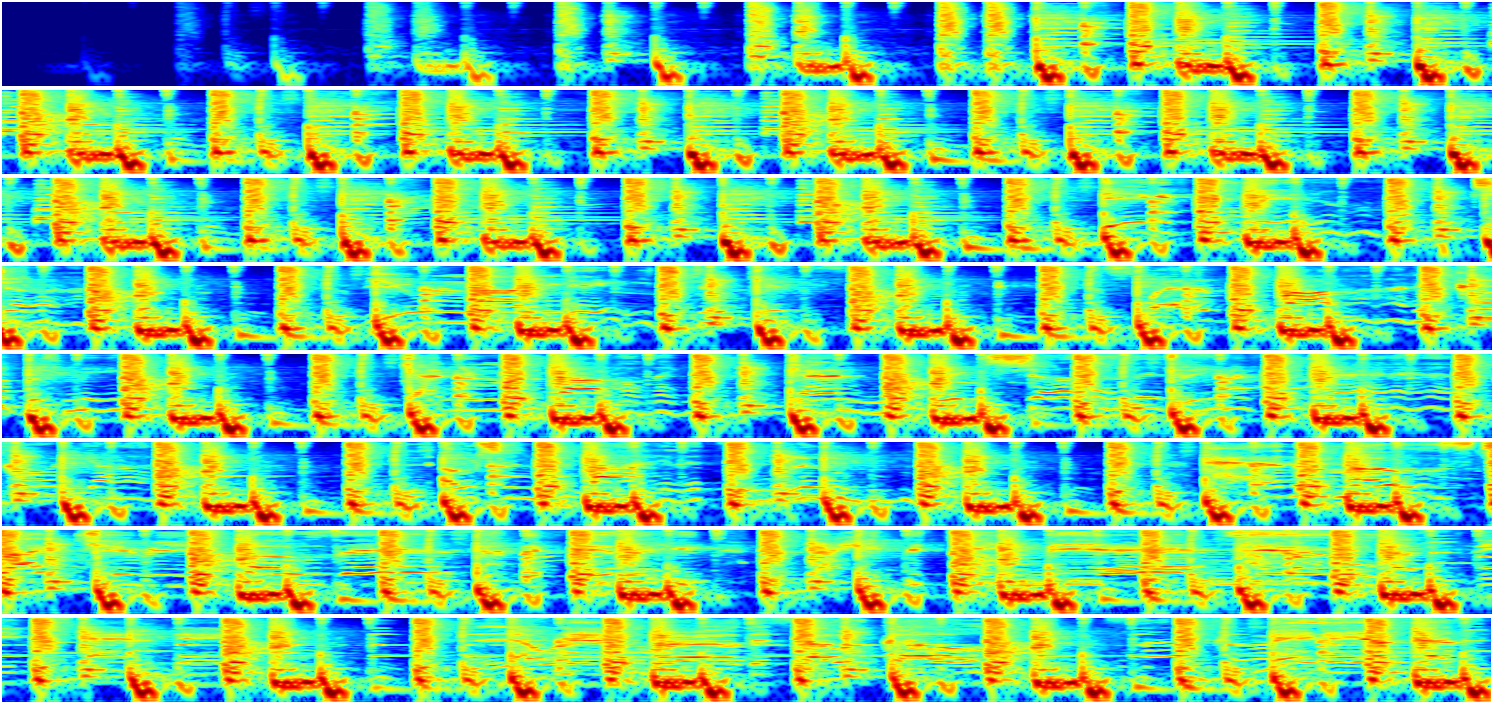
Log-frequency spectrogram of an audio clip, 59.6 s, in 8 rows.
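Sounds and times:
1980s pop music: 1.8s - 59.5s.

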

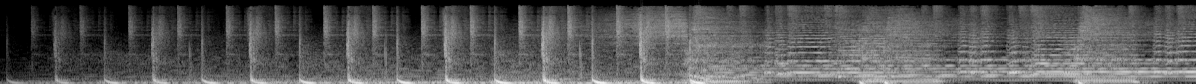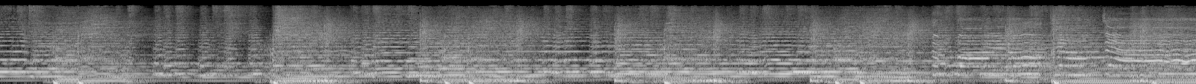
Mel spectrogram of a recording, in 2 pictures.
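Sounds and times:
80s rock house mixshow mix: 0.0s - 23.9s.

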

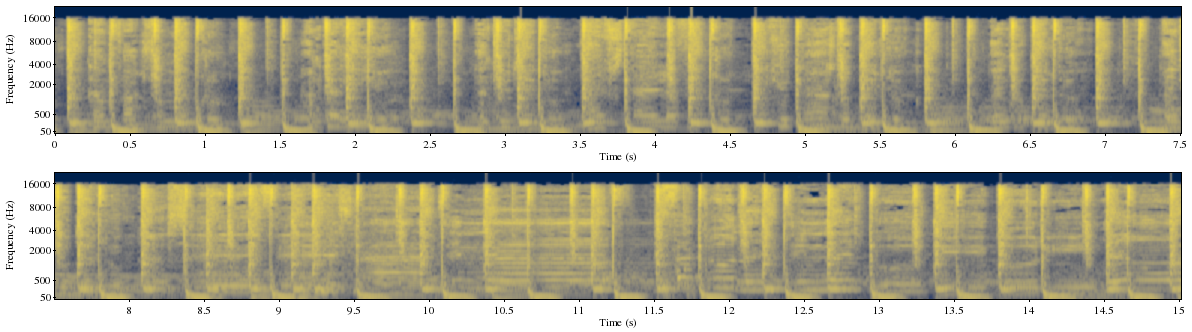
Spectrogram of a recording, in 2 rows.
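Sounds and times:
afro drum beat: 0.0s - 15.0s.

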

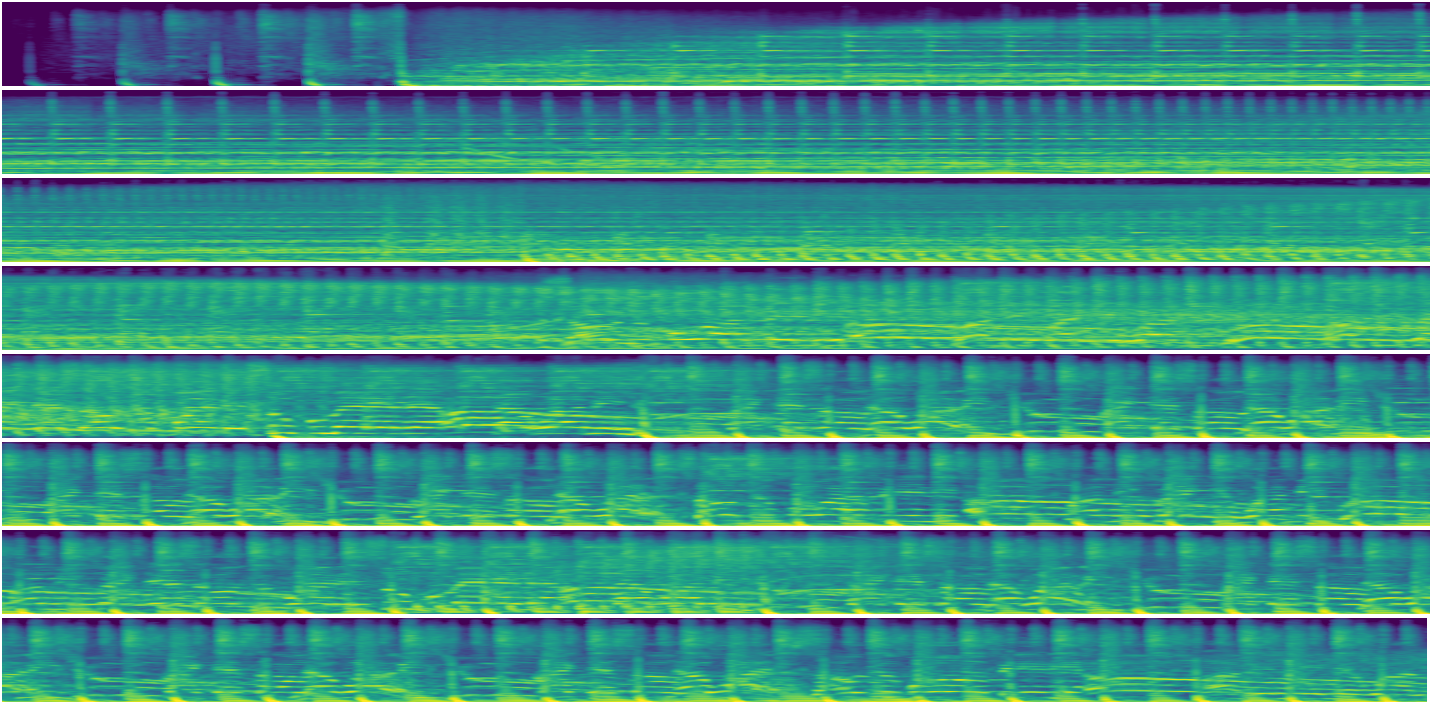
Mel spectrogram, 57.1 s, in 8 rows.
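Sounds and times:
club house music: 0.0s - 57.1s.

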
